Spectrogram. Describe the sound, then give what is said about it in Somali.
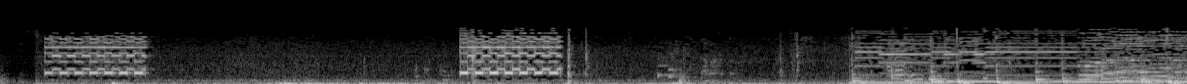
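A landline telephone rings in a room full of landline phones. Two separate bursts of bright, trilling electronic ringing stand out over a steady background with voices, and denser mixed sound follows later. “sumadda ugu horreysa ee qolkan ayaa ah telefoono fara badan oo kuwa laynka ah waxaana markiiba soo dhacay intii aan qolka ku jiray mid ka mid a telefoonada”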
